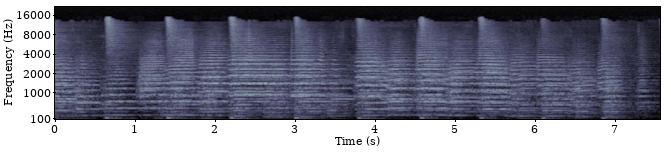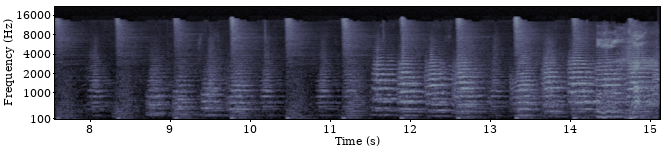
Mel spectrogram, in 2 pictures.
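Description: Church orchestra with a prominent brass section, trombones and tubas among it, playing an instrumental passage over a steady beat of about two strokes a second. It drops to a softer level about halfway through.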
